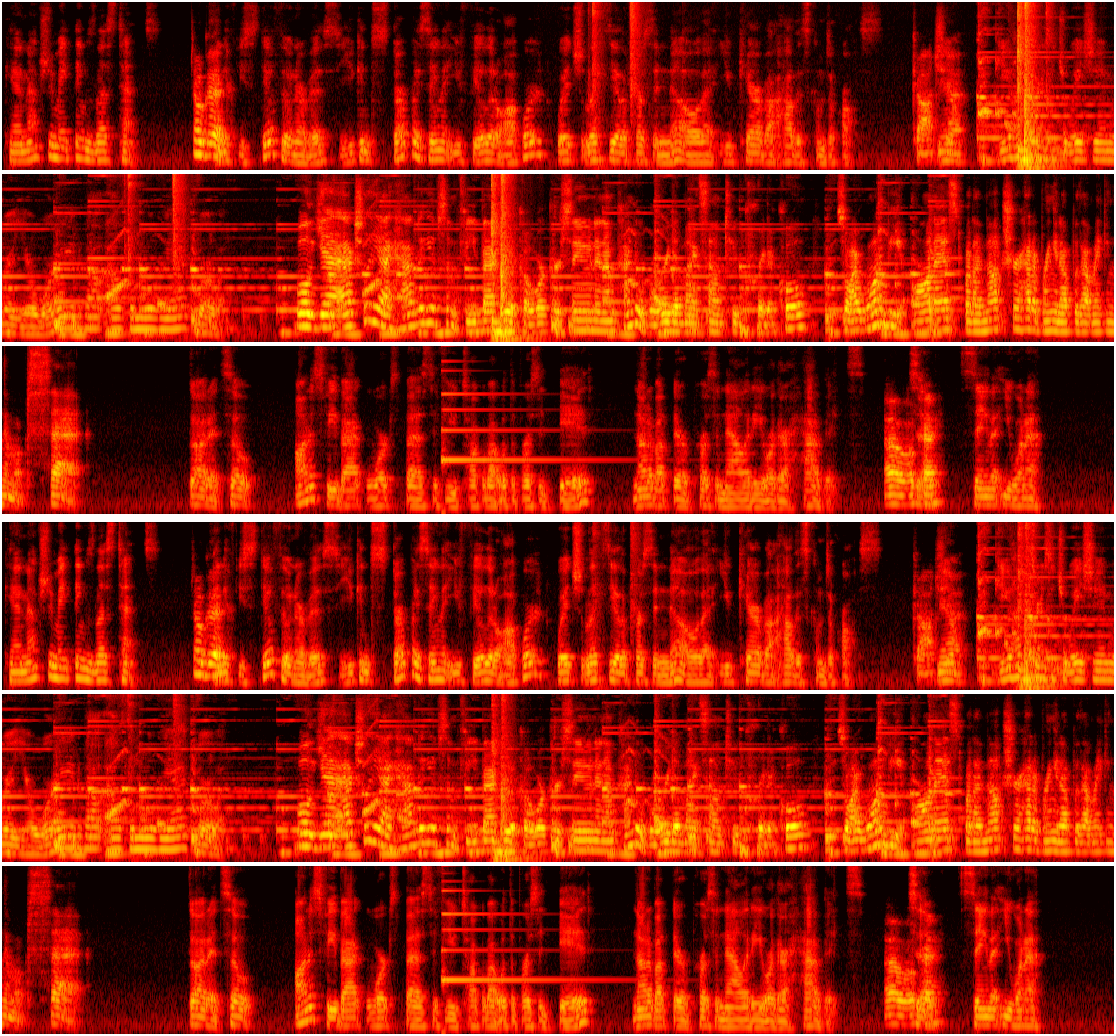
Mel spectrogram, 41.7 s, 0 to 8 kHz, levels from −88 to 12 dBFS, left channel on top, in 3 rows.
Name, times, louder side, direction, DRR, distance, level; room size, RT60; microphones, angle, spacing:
voice 1, 0.1-1.9 2.6-11.0 11.7-12.0 12.4-16.7 24.9-25.2 30.1-30.9 31.5-35.2 35.7-38.5 39.1-39.5 39.8-40.7, right 2 dB, 55° right, 0.6 m, -31 dB
voice 2, 2.4-2.8 11.4-12.0 17.6-23.9 24.3-28.8 38.8-39.5, left 2 dB, 65° left, 0.7 m, -24 dB
sound 1, 7.3-8.2 8.5-8.6 12.6-13.4 13.7-13.8 15.4-16.3 19.9-20.8, left 7 dB, 85° left, 0.3 m, -27 dB
sound 2, 12.2-25.9, equal, 5° right, 0.3 m, -31 dB
sound 3, 33.3-35.4, right 1 dB, 10° left, 0.8 m, -35 dB
2.6 x 2.5 x 2.2 m
head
